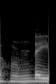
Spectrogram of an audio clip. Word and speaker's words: Hyundai: इसका pronunciation Hyundai है। बट हमारे यहां मेनली लोग इसे Hyundai बोलते हैं।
